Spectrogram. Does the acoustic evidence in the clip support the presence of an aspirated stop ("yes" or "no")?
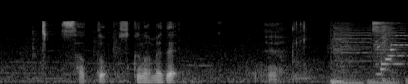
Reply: no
